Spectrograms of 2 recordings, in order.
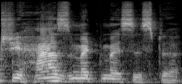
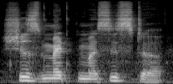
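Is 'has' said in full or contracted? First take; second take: full; contracted. First: The word has is said in full. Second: The word has is contracted to a z sound. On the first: The speaker calls it wrong. "not she has met my sister" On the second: The speaker calls it right. "So you have to pronounce here she's"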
